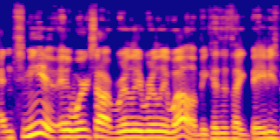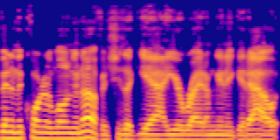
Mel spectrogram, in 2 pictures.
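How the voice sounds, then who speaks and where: The tone is animated, with ordinary pitch variation, a very fast pace and hardly any pauses. The recording is very clean, with a silent background. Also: man, fairly high pitch for a man. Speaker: filmmaker. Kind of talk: casual chat.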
